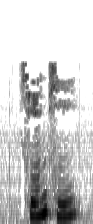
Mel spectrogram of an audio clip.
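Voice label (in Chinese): "前提", Mandarin Chinese; chinese-flashcards; hsk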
